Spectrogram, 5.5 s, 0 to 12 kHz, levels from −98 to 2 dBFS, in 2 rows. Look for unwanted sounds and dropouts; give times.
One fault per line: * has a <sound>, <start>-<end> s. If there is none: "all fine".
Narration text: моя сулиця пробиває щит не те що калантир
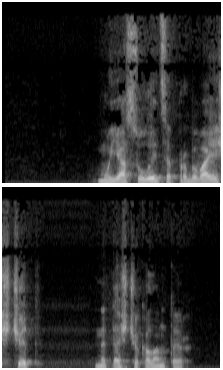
all fine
